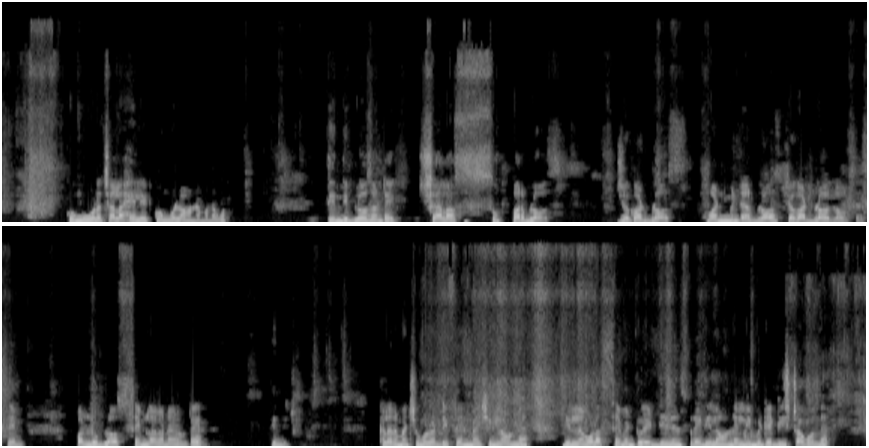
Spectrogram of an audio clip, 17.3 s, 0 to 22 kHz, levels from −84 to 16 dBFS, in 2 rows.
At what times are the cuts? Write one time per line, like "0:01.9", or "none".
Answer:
none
